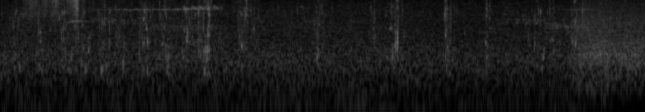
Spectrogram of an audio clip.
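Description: River water trickling and lapping, with small scattered splashes and ticks as an otter slips into the water and swims.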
